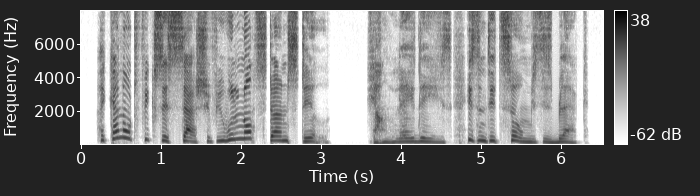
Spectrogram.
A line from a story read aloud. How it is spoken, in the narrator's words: Madame Lefevre snapped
